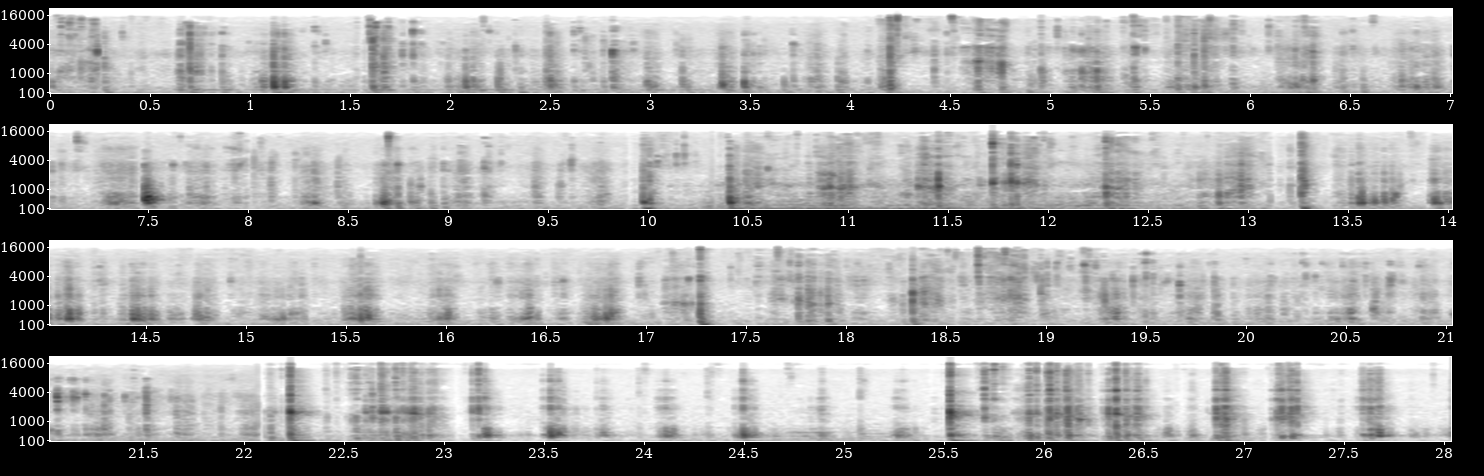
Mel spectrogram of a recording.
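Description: Close-up chewing and crunching of lumps of edible chalk: a steady run of small crisp crunches and mouth sounds. A low rumble joins in about ten seconds in and lasts a few seconds.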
